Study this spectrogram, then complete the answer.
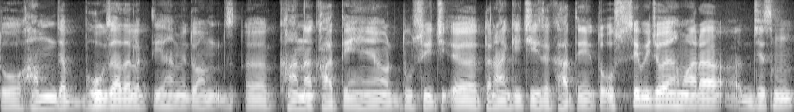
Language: Urdu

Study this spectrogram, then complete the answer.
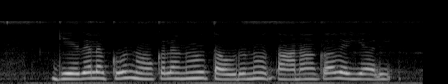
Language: Telugu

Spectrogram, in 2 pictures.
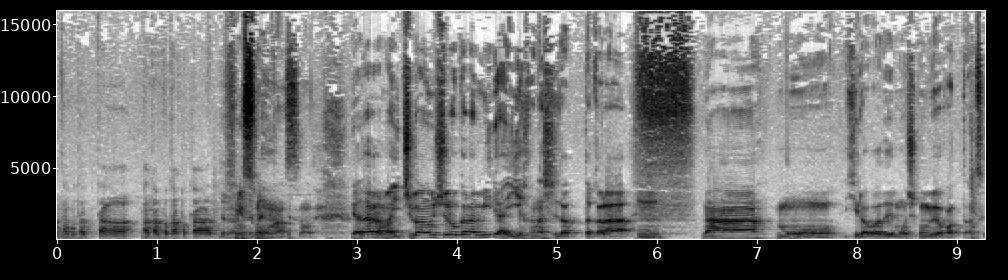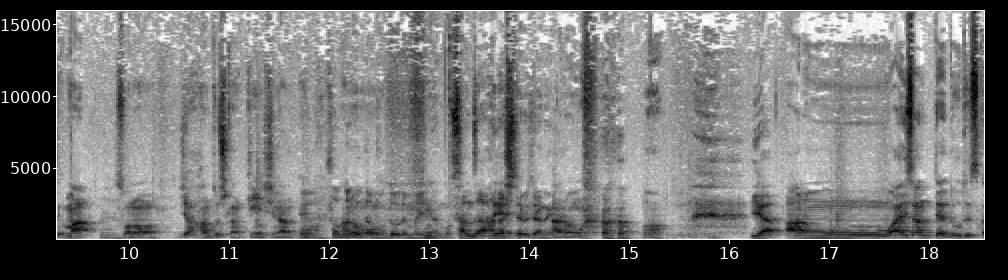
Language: Japanese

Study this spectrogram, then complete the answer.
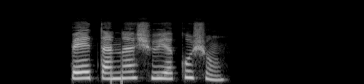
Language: Sihuas Ancash Quechua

